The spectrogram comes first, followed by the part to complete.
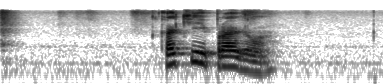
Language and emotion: Russian, neutral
